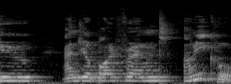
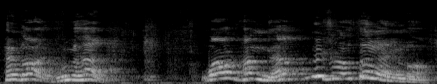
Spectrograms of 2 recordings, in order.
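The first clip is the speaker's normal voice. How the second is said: mocking parody voice. S1 mocks with a parody voice.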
